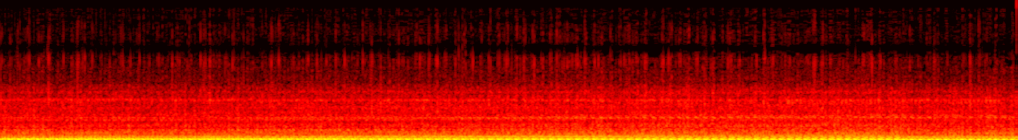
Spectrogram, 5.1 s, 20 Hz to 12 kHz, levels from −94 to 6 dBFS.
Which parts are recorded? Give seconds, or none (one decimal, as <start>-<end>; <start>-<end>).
0.0-5.1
